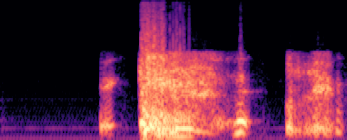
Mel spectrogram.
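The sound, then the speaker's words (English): A person with a nasty cough giving three rough, throaty bursts: a brief one, then a longer harsh one ending in a catch, then a final shorter one, with no talk. “Got a nasty cough there. You need to get you some cough drops there.”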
